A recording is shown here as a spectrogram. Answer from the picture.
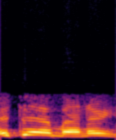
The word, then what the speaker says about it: Adare Manor: Yeah, Adare Manor, yeah.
